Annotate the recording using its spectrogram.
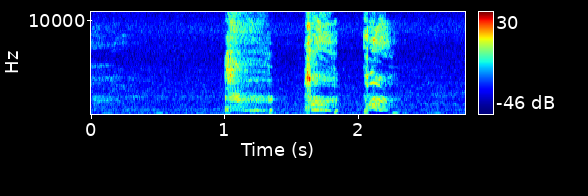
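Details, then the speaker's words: An adult who has a mild illness with fever, now improving, gives three short, rough coughs with brief pauses between them over a low background hum; an ordinary cough. "ചുമയാണ് കേട്ടടോ എന്ത് ചെയ്യാനാ ചെറിയ ഇച്ചിരി അസുഖ ഒക്കെ ആയിട്ട് ഇരിക്കുാ പനിയൊക്കെ ആയിട്ട് ഇരിക്കുാ"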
